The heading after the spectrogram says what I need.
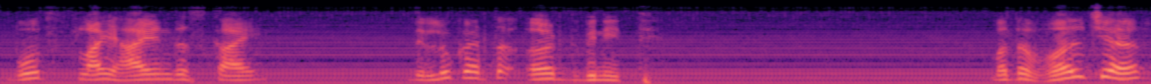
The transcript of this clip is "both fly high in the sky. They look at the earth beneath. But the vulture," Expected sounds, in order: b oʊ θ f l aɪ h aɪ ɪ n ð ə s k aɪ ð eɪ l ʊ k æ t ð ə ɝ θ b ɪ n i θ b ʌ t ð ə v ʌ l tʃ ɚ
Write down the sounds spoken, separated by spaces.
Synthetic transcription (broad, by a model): b oʊ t f l aɪ h aɪ ɪ n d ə s k aɪ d eɪ l ʊ k æ t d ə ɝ t b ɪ n i t b ʌ t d ə v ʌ l tʃ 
